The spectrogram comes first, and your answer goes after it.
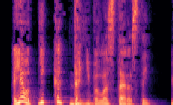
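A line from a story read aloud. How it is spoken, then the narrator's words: Cheerful. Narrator (Russian): весело сказала Тонкс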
